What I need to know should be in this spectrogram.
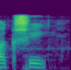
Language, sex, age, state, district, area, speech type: Telugu, female, 18-30, Andhra Pradesh, N T Rama Rao, rural, read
